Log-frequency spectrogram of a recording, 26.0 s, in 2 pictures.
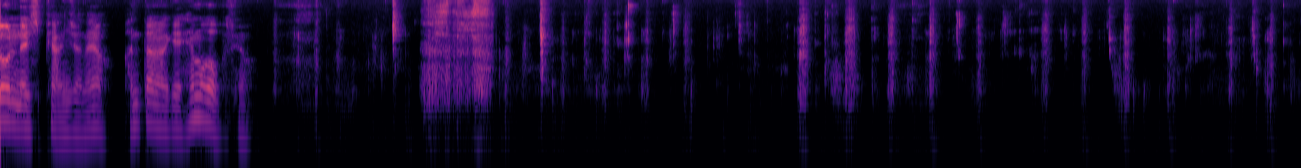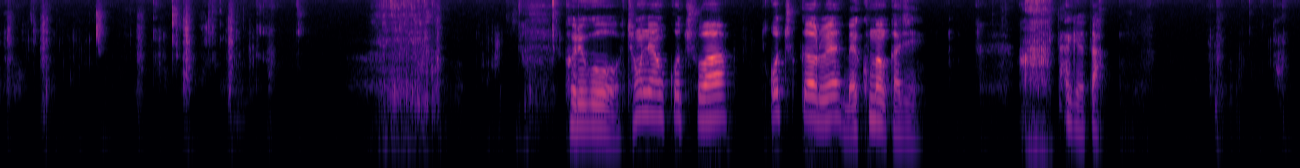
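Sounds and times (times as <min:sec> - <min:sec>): wet chewing: 0:02.7 - 0:16.1.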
